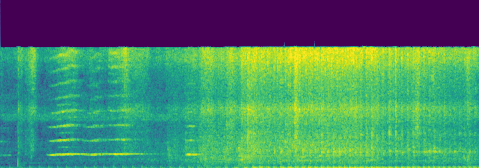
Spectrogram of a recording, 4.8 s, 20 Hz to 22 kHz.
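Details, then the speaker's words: Rusi Macho 175 single-cylinder motorcycle started after an oil change, run 3–5 minutes to circulate the oil: catches after a few chirps and settles into a brisk, steady putter around three beats a second; normal idle. "Yan, start na natin yung ating engine para mag-circulate yung oil."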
